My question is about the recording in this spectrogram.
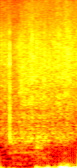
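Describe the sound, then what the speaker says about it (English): Minced meat browning in a hot pan with garlic, Sichuan pepper and white pepper, a brief steady sizzle up close with a faint stir. "Garlic, Sichuan, white pepper, browning meat."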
